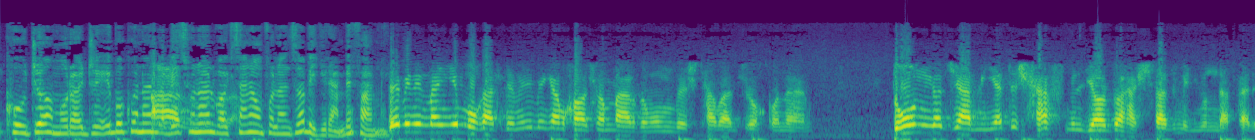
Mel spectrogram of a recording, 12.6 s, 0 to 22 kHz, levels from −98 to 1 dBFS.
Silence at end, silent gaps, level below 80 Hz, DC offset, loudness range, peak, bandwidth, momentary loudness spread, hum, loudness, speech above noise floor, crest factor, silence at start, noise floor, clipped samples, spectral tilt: 0 s; none; -46 dBFS; under 0.1%; 4 LU; 0 dBFS; 11.5 kHz; 11 LU; none; -14 LUFS; 37 dB; 14 dB; 0.05 s; -51 dBFS; under 0.1%; -5.5 dB/octave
